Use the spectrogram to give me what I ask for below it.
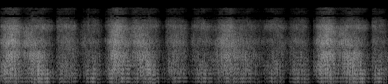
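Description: Right near the end, at about 3.76 s, there's a quick blip from damaged data in the compressed stream. Part of the data got mangled, so the decoder misread that frame, lost sync and jumped ahead to the next header, leaving a very brief glitch.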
